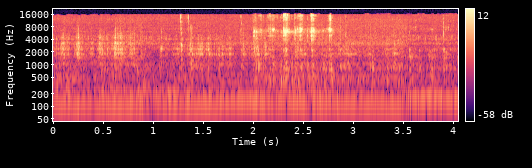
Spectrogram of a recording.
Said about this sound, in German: bereits bohre ich jetzt schon. Also die oberste Schicht wird schon abgetragen.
